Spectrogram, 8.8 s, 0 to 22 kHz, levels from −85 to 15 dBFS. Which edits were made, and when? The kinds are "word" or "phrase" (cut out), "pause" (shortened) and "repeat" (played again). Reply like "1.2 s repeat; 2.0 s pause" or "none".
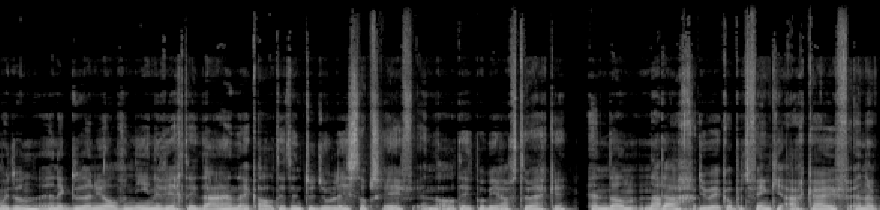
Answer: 5.8 s pause; 6.6 s word; 7.0 s word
